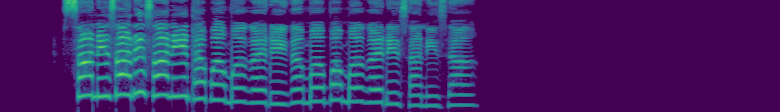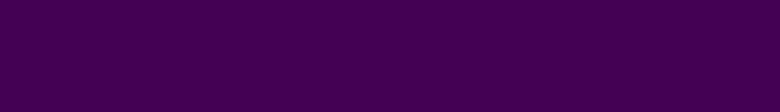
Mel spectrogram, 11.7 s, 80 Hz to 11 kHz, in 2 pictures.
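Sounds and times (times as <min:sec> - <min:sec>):
dry female vocals in 4-4 D at 100: 0:00.5 - 0:03.6.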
